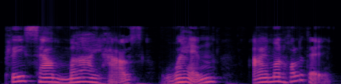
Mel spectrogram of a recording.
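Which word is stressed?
my. The stress falls on the word my. It is this person's house, not a relative's. "So it's not sell your sister's house, your brother's house, but my house"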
